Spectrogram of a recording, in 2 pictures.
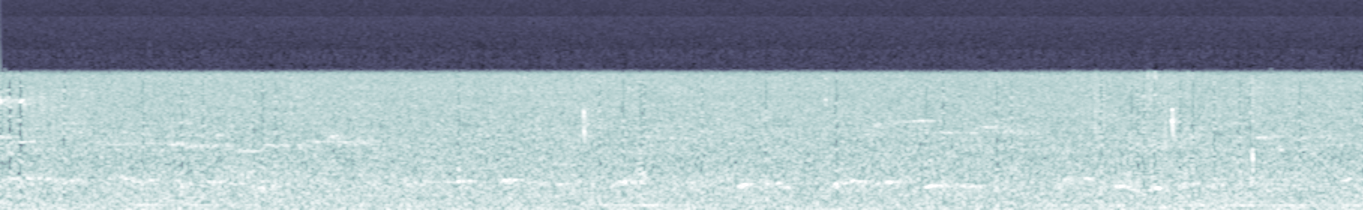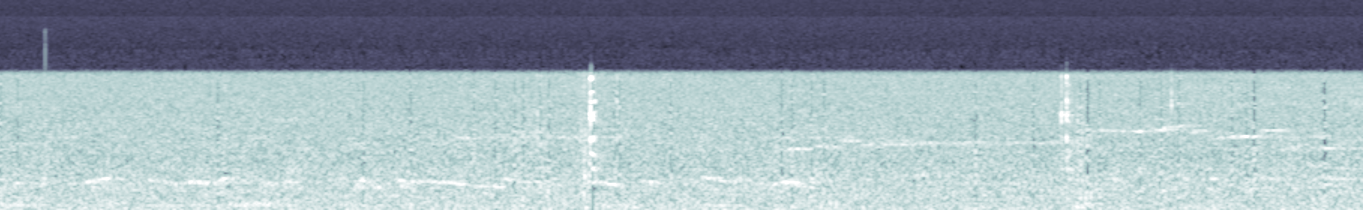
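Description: Small birds chirp and twitter outdoors.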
